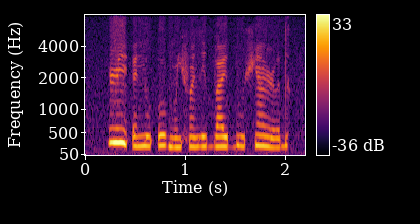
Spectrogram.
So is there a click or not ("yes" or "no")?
no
